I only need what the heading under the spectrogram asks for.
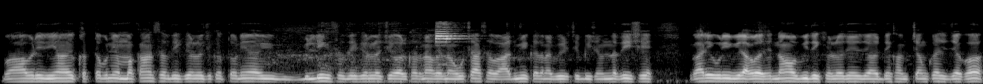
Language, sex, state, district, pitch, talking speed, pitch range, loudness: Hindi, male, Bihar, Purnia, 135 Hz, 260 wpm, 130-140 Hz, -17 LUFS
